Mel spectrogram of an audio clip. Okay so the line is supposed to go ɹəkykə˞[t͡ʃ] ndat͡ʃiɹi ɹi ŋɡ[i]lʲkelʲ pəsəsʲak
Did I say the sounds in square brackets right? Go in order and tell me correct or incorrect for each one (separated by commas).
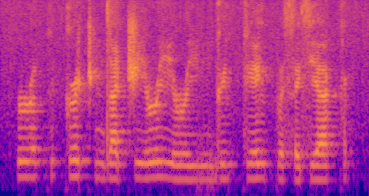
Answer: correct, incorrect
